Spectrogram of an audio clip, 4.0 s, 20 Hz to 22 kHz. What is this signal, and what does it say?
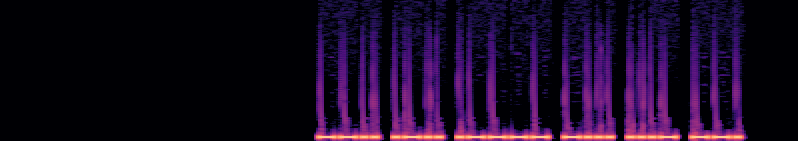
Morse code, heard as a keyed tone, about 41 wpm, 700 Hz. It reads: ZL1BVG
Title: DXCC-100 Call Signs - 6 Characters - Repeated 3x - 45wpm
